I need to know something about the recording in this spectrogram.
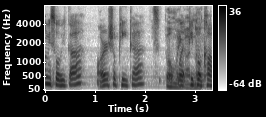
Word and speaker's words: Sobika: Okay, my name is Sobika. Yes. It's Sobika. Well, that's how it's pronounced, but people get thrown off by how it's spelt. Right. So that's kind of why, because they like try, they end up butchering my name. Yeah. So I have to be like, it's Sobi, like the grocery store.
